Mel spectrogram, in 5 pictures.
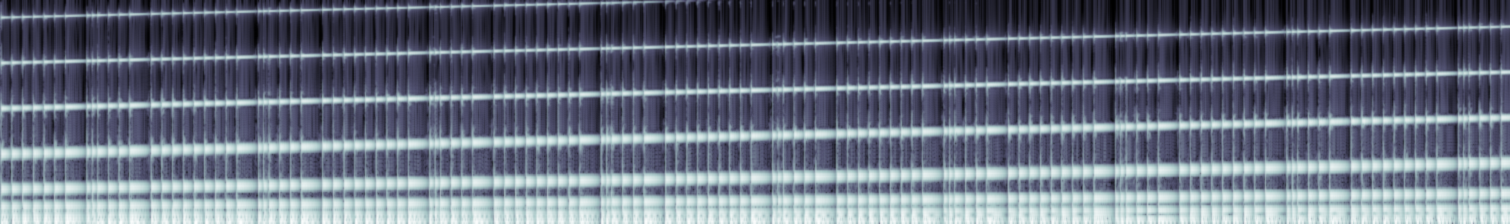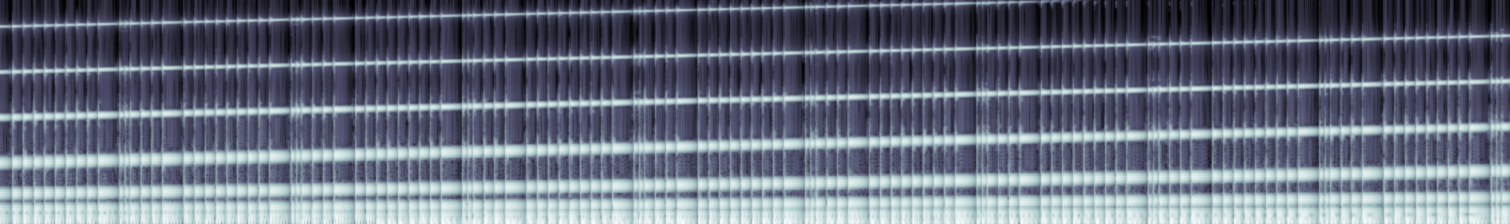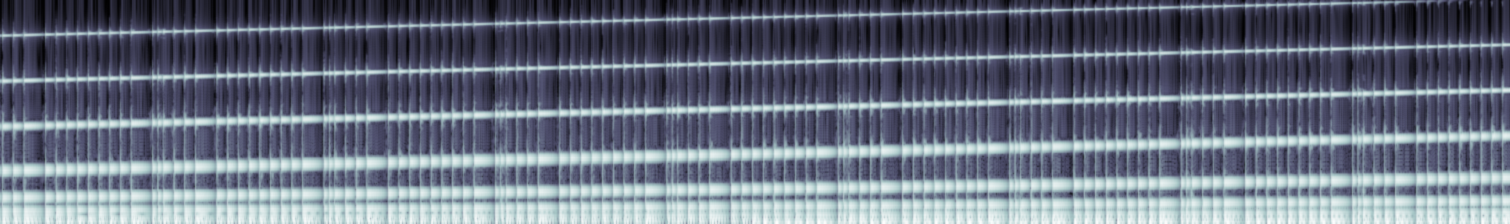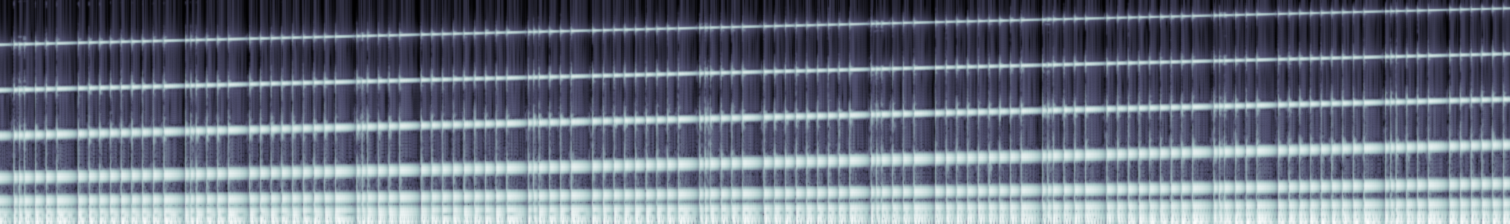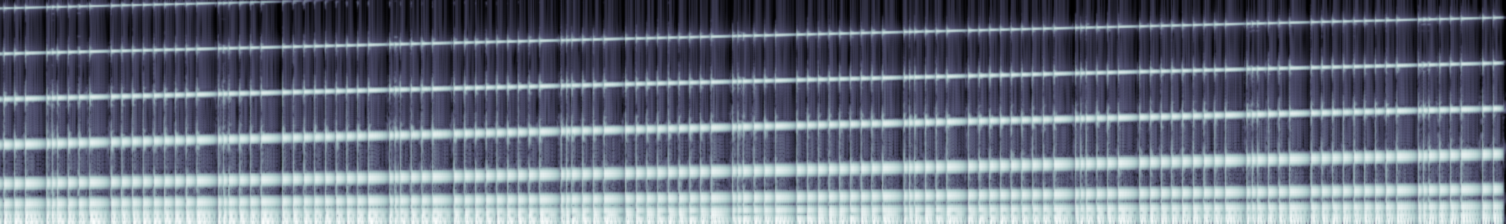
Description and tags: Pitch Paradox UpBeat
This is an example of the 'pitch paradox' with rhythm, listen to the rising pitch, and it seems to keep rising forever, which is impossible, hence the paradox :)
